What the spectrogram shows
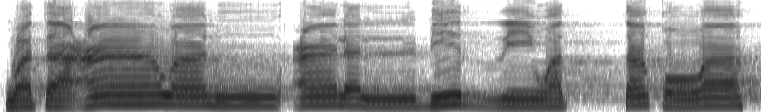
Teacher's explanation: Huruf qaf dipantulkan atau dikolkolahkan ya karena berharokat sukun.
